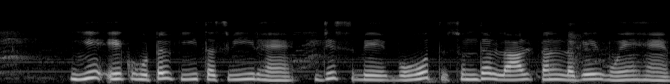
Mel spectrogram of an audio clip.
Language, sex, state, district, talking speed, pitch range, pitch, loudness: Hindi, female, Uttarakhand, Uttarkashi, 135 wpm, 205-245 Hz, 230 Hz, -24 LUFS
